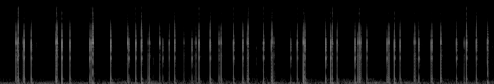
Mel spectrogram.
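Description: Long purple acrylic nails tap and scratch the two small crossed metal mesh microphone capsules on the hollow plastic body of a Tascam DR-05 handheld recorder. A rapid, irregular series of sharp, dry clicks sounds close and bright, with a faint metallic tone near 2.7 kHz and almost no ring after each tap.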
